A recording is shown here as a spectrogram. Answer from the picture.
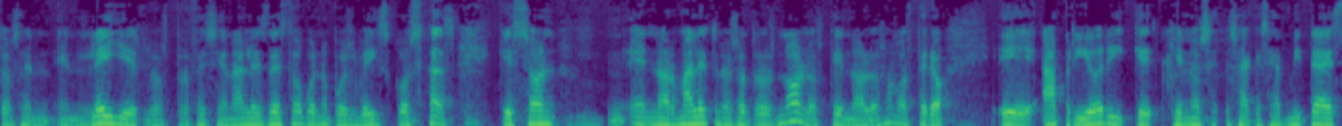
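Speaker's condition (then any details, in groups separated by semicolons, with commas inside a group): No condition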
